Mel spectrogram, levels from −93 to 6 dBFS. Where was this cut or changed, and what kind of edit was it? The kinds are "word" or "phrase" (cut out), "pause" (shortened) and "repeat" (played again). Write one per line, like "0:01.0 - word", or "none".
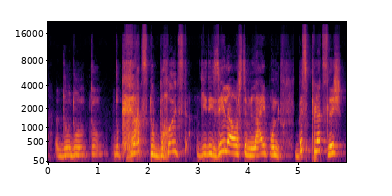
0:01.2 - pause
0:02.9 - pause
0:04.9 - pause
